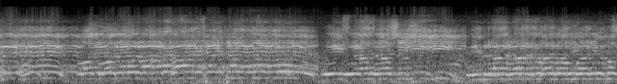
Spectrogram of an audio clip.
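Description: A man's raised, high-pitched voice speaking into a microphone, going almost without pause.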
